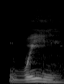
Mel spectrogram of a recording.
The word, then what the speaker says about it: Wii: Let's pronounce it like we, as in together, as in the whole family.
